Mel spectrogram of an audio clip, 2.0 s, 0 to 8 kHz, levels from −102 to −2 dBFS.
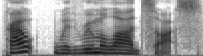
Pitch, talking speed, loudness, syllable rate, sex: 185 Hz, 120 wpm, -18 LUFS, 4.6 syllables/s, female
